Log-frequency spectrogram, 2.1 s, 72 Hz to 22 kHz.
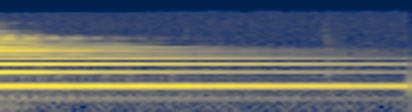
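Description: Guitar sustains a single bent note with vibrato from a lick played at the 6th fret of the G string, ringing steadily and slowly fading, close with no other sounds.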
